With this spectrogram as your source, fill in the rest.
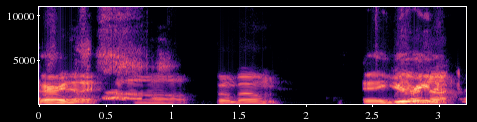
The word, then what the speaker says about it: Urena: Urena. Is that pronunciation correct? Urena is correct. That is right.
